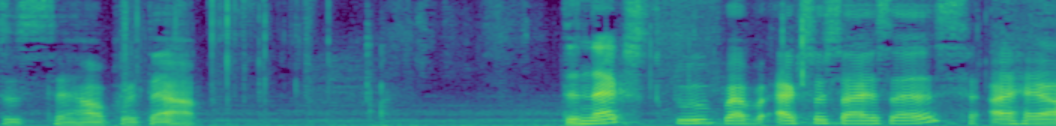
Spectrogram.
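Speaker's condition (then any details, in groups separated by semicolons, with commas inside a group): Bulbar ALS; bulbar onset in lip and tongue, facial weakness, tongue atrophy; daily tongue, lip and face exercises; affects eating and speaking, frequent tongue biting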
